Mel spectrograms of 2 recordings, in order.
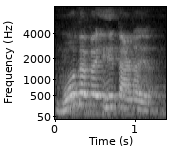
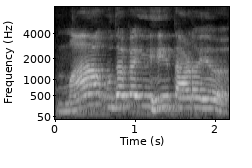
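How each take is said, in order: First: The opening is run together as one word. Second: The opening is split into two separate words. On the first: Hit me with sweet dumplings. "मोदकही ही ताडय म्हणजे काय, मोदकांनी मारा" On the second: Do not hit me with water. "अहो असं नाहीये, मा उदकही ही ताडय"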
